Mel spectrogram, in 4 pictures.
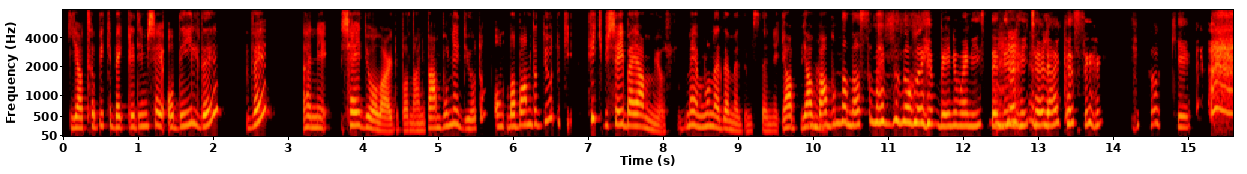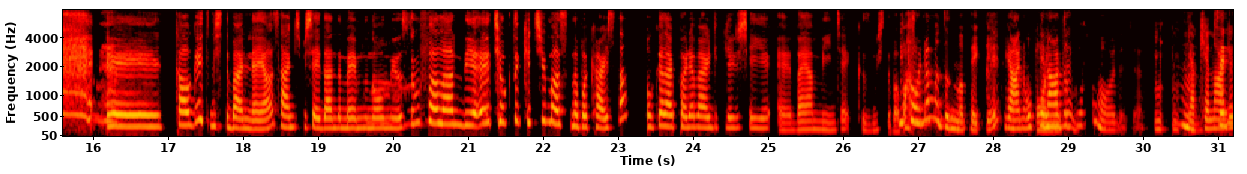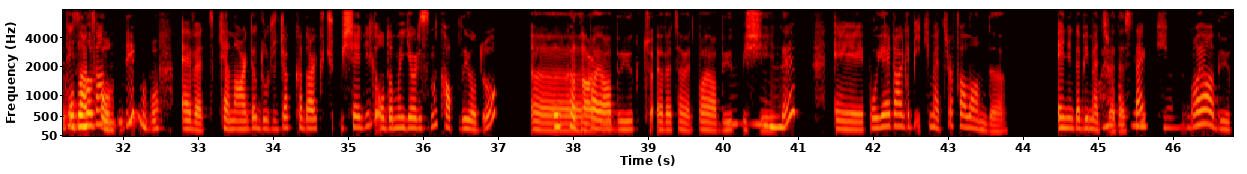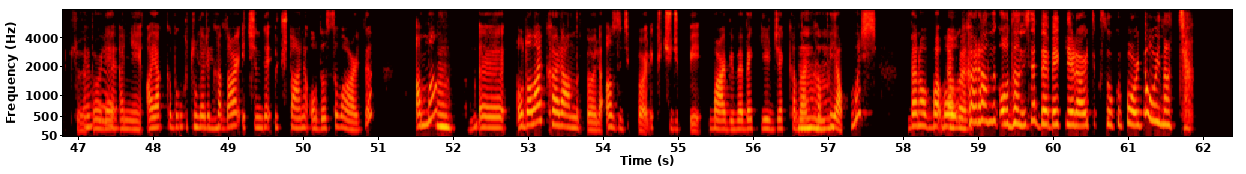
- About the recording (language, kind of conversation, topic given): Turkish, podcast, En sevdiğin çocukluk anın nedir?
- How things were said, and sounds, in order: laughing while speaking: "memnun olayım?"; chuckle; laughing while speaking: "hiç alakası y yok ki"; other noise; laughing while speaking: "babam"; unintelligible speech; laughing while speaking: "oynatacağım"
